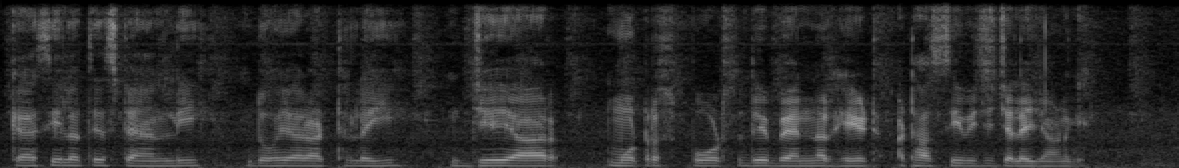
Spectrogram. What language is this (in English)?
Punjabi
